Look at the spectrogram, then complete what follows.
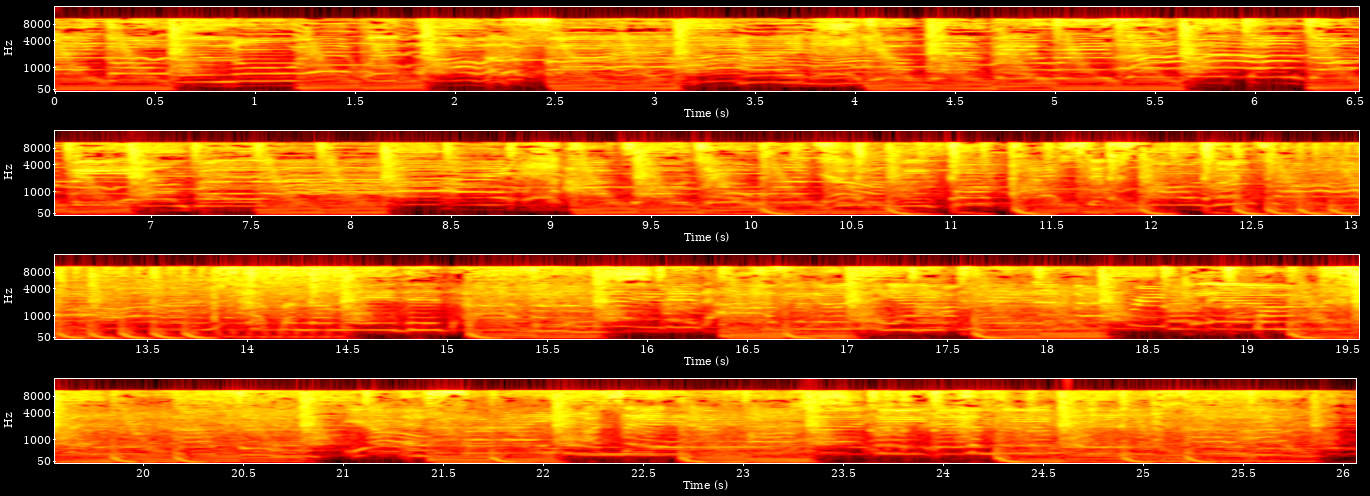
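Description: An electronic pop song plays loud on CLM Activa Radio in Castilla-La Mancha, with a steady thumping beat, bright synth layers and a sung melody, the bass briefly dropping out in short rhythmic gaps.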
